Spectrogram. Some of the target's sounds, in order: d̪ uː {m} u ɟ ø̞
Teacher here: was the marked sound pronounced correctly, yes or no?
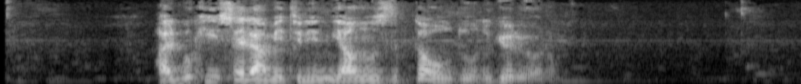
no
